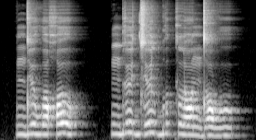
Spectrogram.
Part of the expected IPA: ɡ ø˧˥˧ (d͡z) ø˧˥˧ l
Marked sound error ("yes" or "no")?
no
